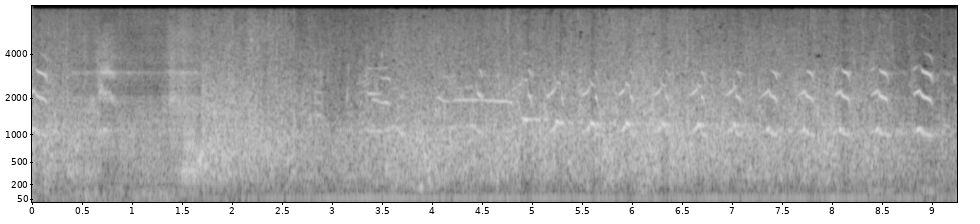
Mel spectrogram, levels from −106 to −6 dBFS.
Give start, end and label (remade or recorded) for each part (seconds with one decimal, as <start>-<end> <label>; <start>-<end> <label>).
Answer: 0.0-0.4 recorded; 0.4-1.7 remade; 1.7-9.3 recorded

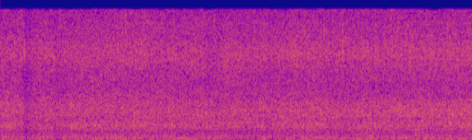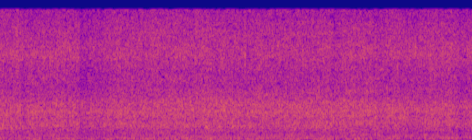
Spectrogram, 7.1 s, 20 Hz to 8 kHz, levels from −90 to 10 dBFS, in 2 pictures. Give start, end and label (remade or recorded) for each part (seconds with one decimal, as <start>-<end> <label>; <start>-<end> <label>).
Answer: 0.0-1.1 recorded; 1.1-2.2 remade; 2.2-7.1 recorded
